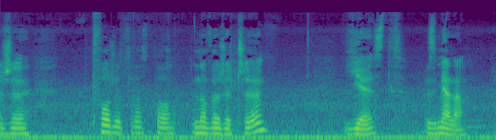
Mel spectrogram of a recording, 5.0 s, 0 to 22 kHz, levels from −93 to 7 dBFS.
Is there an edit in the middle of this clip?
no; 0 cuts

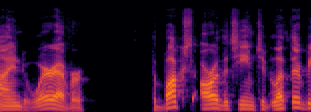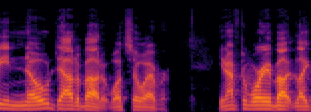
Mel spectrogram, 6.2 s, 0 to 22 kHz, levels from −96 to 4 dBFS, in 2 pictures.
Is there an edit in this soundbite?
yes; 1 cut; at 2.7 s

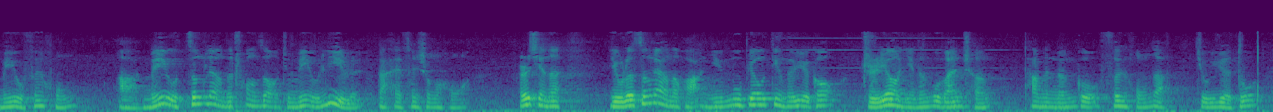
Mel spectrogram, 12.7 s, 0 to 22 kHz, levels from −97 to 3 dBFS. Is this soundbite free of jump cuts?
yes; 0 cuts

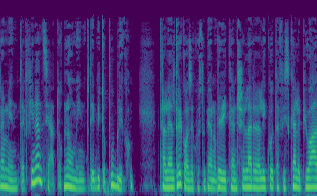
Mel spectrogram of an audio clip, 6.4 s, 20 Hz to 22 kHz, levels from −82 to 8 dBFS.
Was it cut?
yes; 3 cuts; at 1.3 s, 1.8 s, 4.3 s

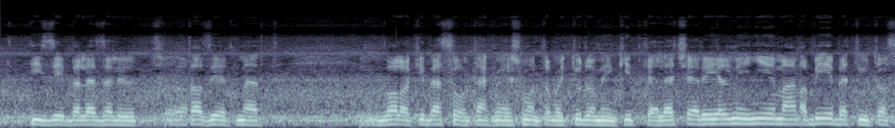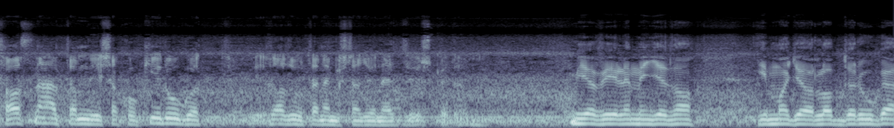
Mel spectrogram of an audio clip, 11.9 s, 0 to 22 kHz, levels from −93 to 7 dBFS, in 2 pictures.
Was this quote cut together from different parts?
yes; 3 cuts; at 1.2 s, 5.3 s, 11.0 s

